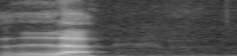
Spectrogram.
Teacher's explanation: It's called a lateral, meaning sides, and it's made with the side of the tongue here, lateral approximant, L, where your tongue touches behind your teeth, similar to a D, in fact, just like a D, except you curl the sides of your tongue down, or possibly one side, one or both sides of the tongue are curled down, allowing air to flow around the tongue.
